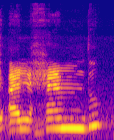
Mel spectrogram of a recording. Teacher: ये हा हलक वाला, हलक के दरमियान वाले हिस्से से ये हा अदा होता है, वस्ता हलक से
